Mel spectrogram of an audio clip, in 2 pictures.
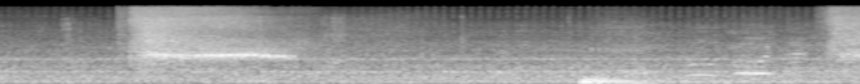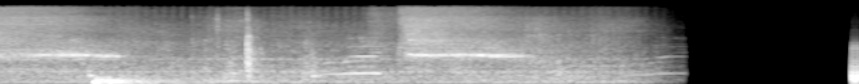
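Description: High-tip trailer machinery running steadily while wood chips are tipped into a truck trailer, with three short hisses of about a second each and a couple of low thumps.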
